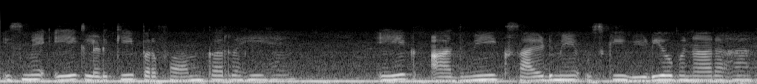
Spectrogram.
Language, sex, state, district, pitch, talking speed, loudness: Hindi, female, Punjab, Fazilka, 145 Hz, 135 wpm, -14 LUFS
